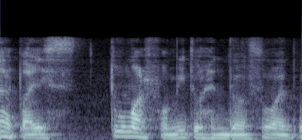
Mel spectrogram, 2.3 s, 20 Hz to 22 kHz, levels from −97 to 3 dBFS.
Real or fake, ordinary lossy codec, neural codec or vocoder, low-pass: fake; none; codec, 44.1 kHz, 7.8 kbps, DAC; 7.2 kHz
